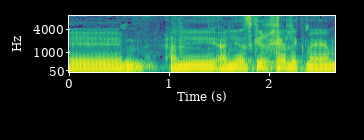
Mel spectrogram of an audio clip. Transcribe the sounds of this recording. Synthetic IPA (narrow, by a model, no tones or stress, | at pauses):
m | ania̰niazkiʁχelekmehem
